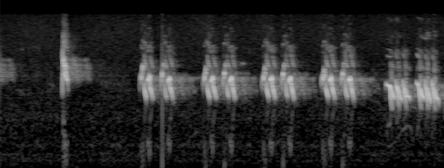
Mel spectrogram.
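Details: Mockingbird singing a quick series of paired chirps, repeated about twice per second, after a single sharp opening note; phrases dense and slightly buzzy.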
